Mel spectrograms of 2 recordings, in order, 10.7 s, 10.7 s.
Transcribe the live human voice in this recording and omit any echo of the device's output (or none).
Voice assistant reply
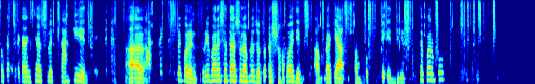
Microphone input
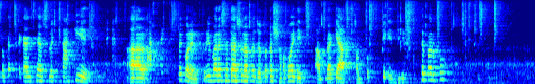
none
